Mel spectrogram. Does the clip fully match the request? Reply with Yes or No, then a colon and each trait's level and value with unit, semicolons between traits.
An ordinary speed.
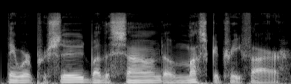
Yes: average, 185 wpm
